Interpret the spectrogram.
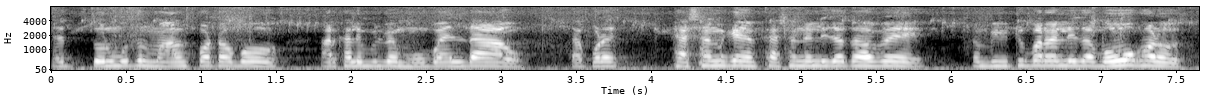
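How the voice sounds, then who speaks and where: Foul-mouthed, mocking layabout for a comedy sketch male actor; high voice, rapid patter. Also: flat delivery, a bit bright, slight background noise. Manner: coarse, mocking. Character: crude, foul-mouthed, jeering idle male hustler.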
